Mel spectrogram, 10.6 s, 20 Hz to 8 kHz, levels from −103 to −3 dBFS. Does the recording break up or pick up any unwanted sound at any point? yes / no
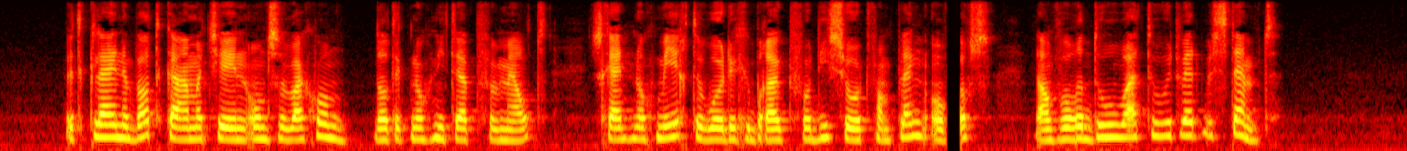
yes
